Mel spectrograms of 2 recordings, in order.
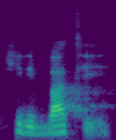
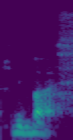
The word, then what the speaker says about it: Kiribati: So, we went to a session given by what I thought was pronounced Kiribati, but it's actually well, they pronounced Kibas.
